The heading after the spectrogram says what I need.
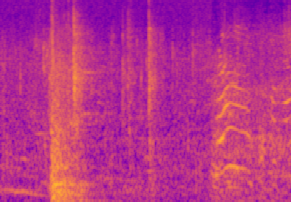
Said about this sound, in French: Que la porte s'est refermée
